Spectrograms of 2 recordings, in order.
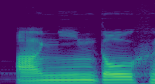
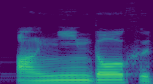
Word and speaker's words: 杏仁豆腐: からできている杏仁豆腐の本来の正しい読み方は杏仁豆腐ではなく杏仁豆腐であるニューヨーク近代美術館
